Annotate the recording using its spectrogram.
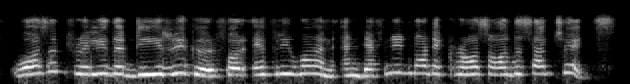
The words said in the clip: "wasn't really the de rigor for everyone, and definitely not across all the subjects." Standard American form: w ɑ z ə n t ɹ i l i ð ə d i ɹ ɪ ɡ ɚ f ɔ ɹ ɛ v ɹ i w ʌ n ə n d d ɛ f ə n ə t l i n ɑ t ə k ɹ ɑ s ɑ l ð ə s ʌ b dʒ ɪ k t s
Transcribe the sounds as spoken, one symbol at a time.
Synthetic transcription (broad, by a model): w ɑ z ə n t ɹ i l i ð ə d i ɹ ɪ ɡ ɚ f ɔ ɹ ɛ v ɹ i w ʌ n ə n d d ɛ f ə n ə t i n ɑ t ə k ɹ ɑ s ɑ l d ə s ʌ b dʒ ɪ k t s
